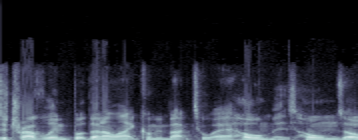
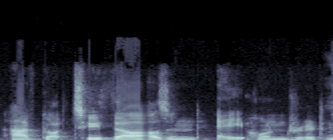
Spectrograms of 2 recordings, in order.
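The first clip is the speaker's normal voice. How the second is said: slow, drawn-out mock-smug dad; dead smug; 3 semitones lower, much slower than usual. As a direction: imitate dad savouring his win, very slowly. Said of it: "dead smug".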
